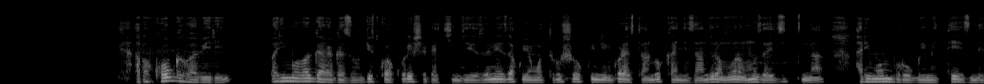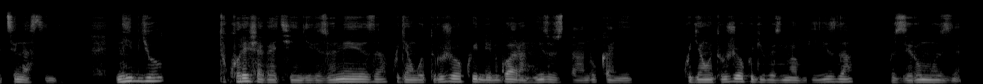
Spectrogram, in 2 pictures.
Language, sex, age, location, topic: Kinyarwanda, male, 18-24, Nyagatare, health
